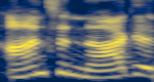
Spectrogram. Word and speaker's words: Ontonagon: And I said, "You mean Ontonagon, Michigan?" He said, "So you must know how to pronounce it.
